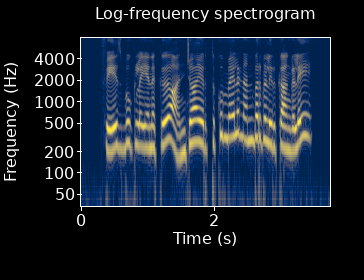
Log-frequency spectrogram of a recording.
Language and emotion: Tamil, happy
